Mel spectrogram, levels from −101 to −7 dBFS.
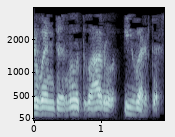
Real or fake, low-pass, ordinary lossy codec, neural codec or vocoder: fake; 3.6 kHz; MP3, 16 kbps; codec, 32 kHz, 1.9 kbps, SNAC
